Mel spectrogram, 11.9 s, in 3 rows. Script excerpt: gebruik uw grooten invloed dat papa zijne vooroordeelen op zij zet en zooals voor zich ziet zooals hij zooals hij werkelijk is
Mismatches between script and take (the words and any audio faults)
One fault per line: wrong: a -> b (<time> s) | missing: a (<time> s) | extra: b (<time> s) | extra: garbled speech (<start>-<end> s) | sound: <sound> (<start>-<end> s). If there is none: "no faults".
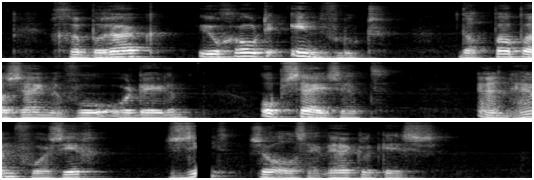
wrong: zooals -> hem (7.8 s)
sound: dropout (9.4-9.5 s)
missing: zooals hij (10.3 s)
